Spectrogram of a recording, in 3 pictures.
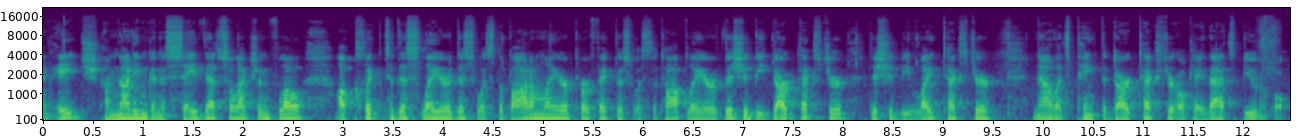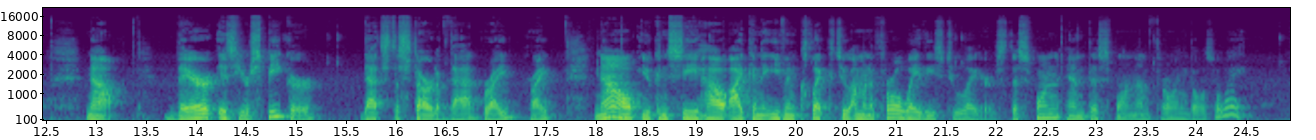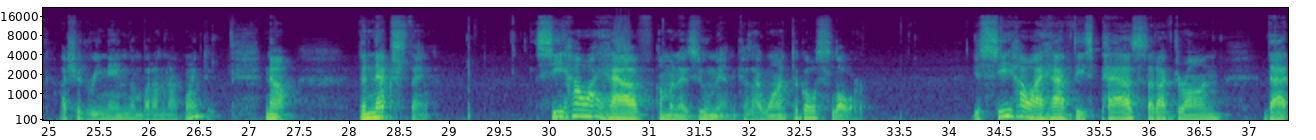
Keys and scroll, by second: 0.0 super+h.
